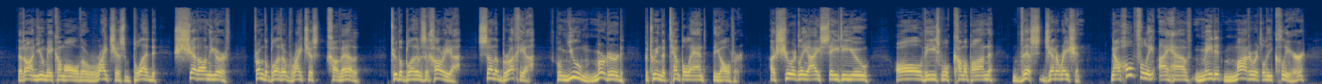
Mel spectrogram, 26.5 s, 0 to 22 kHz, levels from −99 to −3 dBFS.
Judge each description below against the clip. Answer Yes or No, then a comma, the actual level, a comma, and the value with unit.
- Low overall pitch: No, medium, 155 Hz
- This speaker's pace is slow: Yes, slow, 125 wpm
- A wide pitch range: No, average, 3.3 semitones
